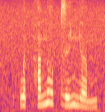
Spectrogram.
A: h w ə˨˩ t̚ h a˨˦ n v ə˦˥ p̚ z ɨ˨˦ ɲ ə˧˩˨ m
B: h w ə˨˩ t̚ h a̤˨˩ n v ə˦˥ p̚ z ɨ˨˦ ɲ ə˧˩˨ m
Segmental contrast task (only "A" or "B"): A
